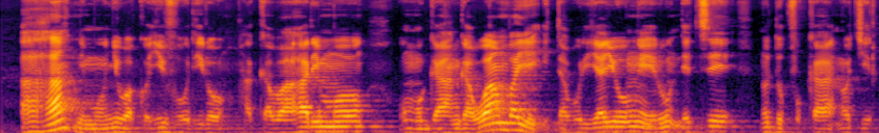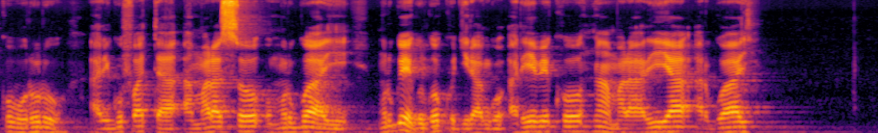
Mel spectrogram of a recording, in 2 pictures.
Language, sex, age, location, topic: Kinyarwanda, female, 25-35, Nyagatare, health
